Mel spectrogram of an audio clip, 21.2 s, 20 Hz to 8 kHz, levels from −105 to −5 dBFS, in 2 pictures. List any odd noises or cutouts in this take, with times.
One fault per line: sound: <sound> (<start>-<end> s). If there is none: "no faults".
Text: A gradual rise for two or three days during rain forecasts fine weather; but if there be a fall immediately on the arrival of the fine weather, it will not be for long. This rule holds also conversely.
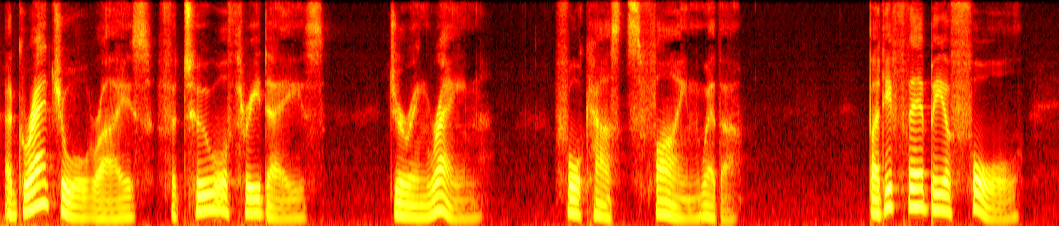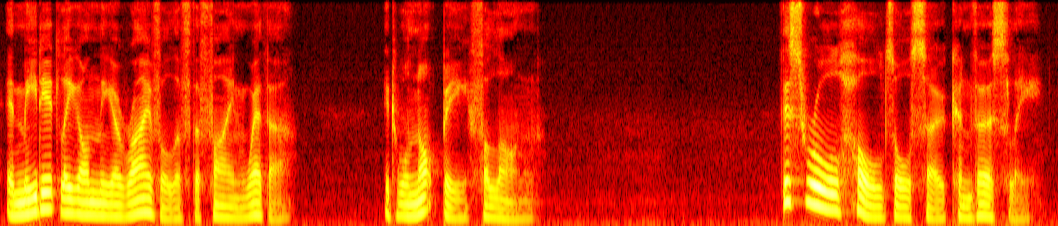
no faults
